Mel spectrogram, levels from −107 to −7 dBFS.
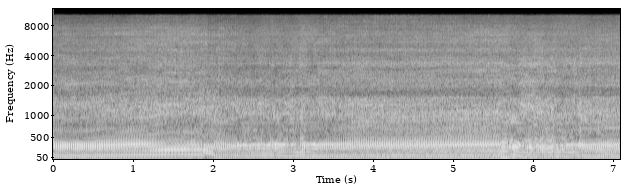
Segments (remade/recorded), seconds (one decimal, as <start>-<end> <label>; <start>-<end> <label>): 0.0-2.3 recorded; 2.3-3.3 remade; 3.3-5.6 recorded; 5.6-6.6 remade; 6.6-7.1 recorded

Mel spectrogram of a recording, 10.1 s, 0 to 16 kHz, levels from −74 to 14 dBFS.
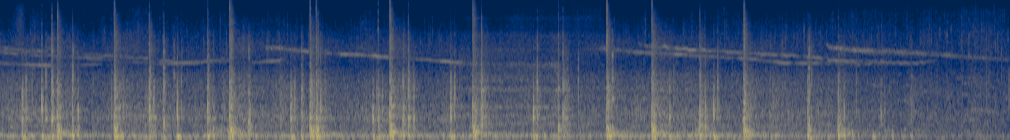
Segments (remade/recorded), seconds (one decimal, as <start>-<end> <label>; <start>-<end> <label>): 0.0-4.6 recorded; 4.6-6.0 remade; 6.0-10.1 recorded

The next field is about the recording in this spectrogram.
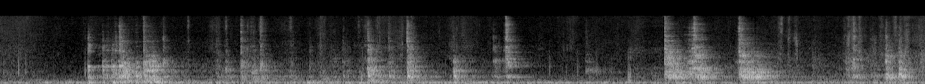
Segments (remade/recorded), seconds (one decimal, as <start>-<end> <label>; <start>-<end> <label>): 0.0-0.4 recorded; 0.4-1.6 remade; 1.6-2.1 recorded; 2.1-3.3 remade; 3.3-9.3 recorded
